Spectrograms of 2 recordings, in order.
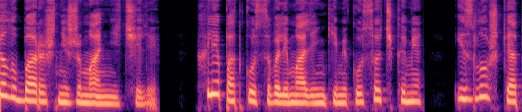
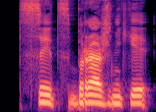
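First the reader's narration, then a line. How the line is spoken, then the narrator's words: Old man barking gruffly. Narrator (Russian): рявкнул старик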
